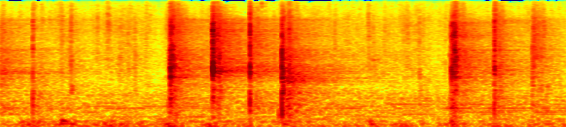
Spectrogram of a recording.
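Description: A tarot deck being shuffled by hand: sharp snaps and flicks of the cards, four in quick succession a little over a second in, and two more at about three and a half seconds.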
